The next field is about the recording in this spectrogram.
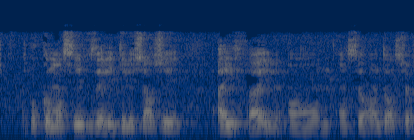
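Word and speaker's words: iFile: génial vous allez chercher i file i f i l voilà comme ça se prononce vous allez cliquer en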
